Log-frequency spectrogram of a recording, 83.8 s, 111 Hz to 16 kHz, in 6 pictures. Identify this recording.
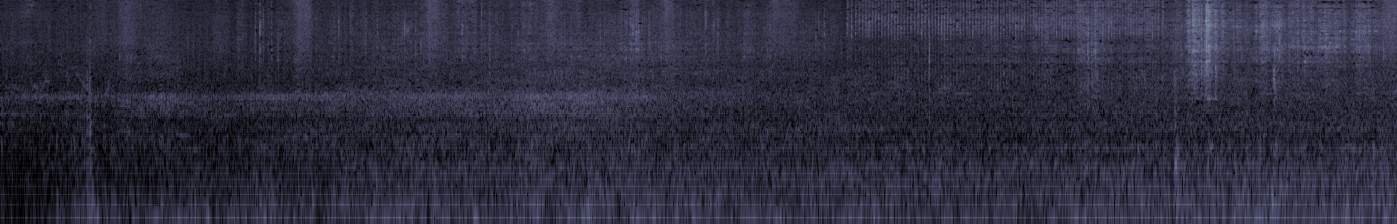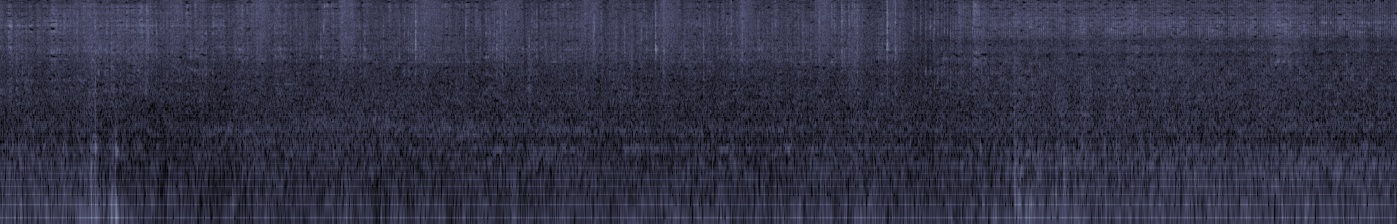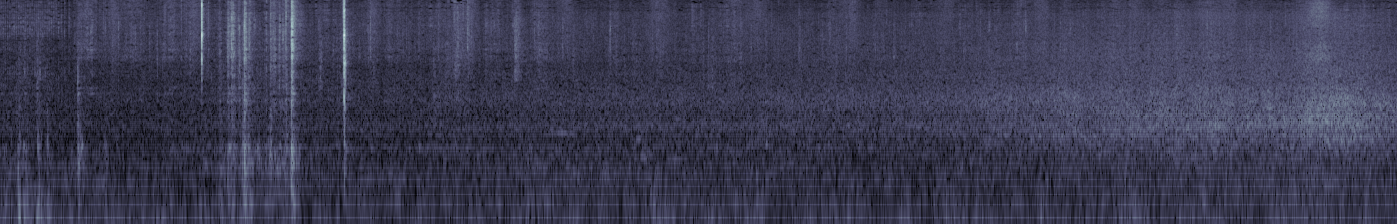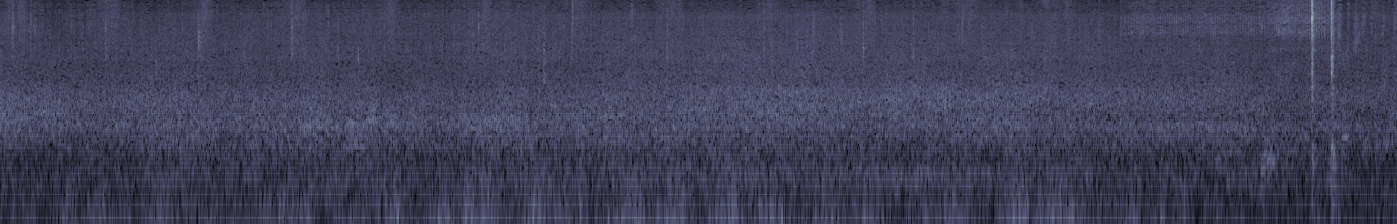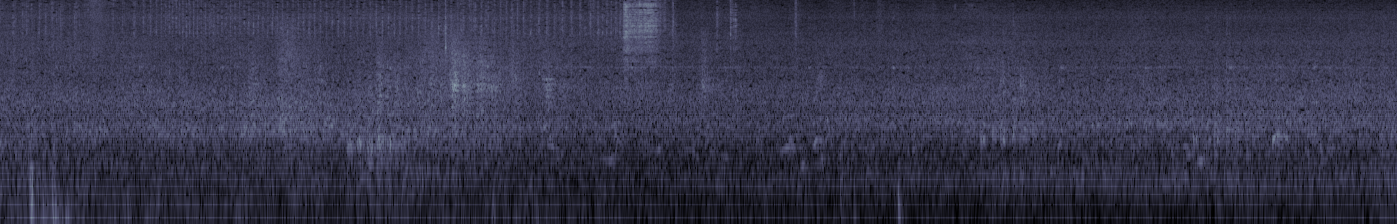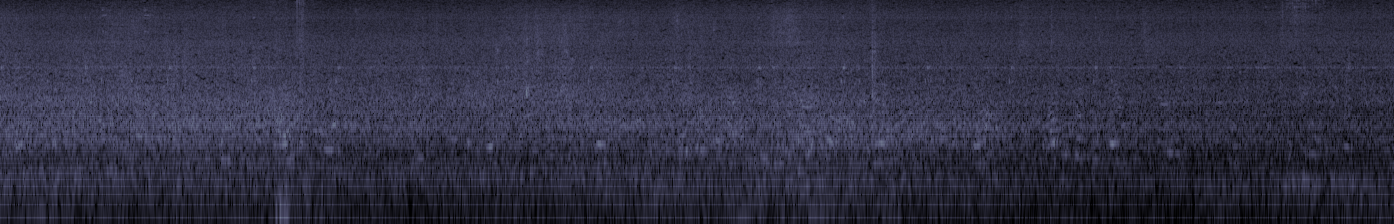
4ch surround recording of a bike riding through city traffic (Leipzig/Germany) on an evening in late spring.
Recorded with a Zoom H2 with a Rycote windshield in a shock mount fastened to the center frame above the pedals.
All recordings in the set are raw from the recorder and will usually need a hi-pass filter to deal with the rumble.
Starting to ride after waiting at a red light, turning into a major 4-lane road and riding on a cycle-lane next to the road. Some passing cars and voices of pedestrians can be heard. At the end, stopping again at a red light.
These are the FRONT channels, mics set to 90° dispersion.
